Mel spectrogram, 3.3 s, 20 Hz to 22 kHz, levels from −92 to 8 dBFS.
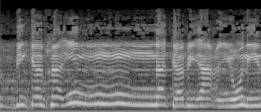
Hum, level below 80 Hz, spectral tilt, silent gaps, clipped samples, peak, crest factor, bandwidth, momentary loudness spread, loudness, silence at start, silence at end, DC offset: none; -40 dBFS; -1.5 dB/octave; none; under 0.1%; -2 dBFS; 16 dB; 16 kHz; 1 LU; -16 LUFS; 0 s; 0 s; under 0.1%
